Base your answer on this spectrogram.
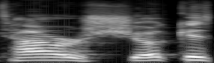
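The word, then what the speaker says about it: Tyler Shough: I think Tyler Shook is how you pronounce the name. – Yeah.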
